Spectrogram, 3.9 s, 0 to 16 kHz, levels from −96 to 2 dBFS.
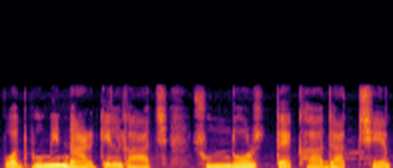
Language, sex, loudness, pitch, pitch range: Bengali, female, -14 LUFS, 225 Hz, 195-275 Hz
